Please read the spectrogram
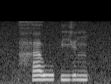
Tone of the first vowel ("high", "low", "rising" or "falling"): high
